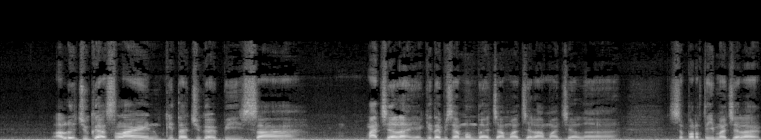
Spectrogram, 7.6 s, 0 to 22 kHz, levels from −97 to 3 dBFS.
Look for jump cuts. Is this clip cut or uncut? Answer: cut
